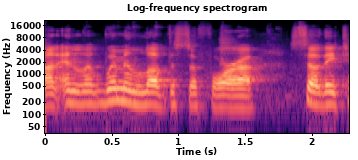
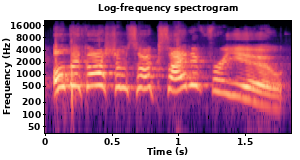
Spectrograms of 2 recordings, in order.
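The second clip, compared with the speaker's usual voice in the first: very high, loud, gushing excitement; demoing an over-the-top excited reply; excited squeal; 13 semitones higher, 7 dB louder than usual. Shown as a demonstration. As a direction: squeal it like you're thrilled for a friend. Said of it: "I would say".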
